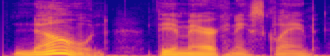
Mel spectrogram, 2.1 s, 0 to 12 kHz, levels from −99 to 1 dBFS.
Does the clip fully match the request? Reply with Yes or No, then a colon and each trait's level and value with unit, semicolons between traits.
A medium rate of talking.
No: slow, 115 wpm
